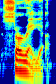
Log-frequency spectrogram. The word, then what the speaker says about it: Saraya: You know, her name is not pronounced how it looks. It's Saraya. It looks like Saraya, but we speak English. So S-A-R is not pronounced the same as S-I-R.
